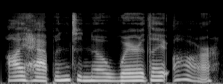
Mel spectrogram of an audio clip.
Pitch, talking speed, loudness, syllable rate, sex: 180 Hz, 190 wpm, -18 LUFS, 5.0 syllables/s, female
